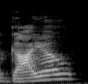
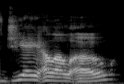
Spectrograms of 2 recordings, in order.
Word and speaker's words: Gallo: Uh, this is a a woman, and I'm gonna pronounce her last name wrong. I think it's Carla Gallo. It's G A L L O, but it might be Carla Gallo.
